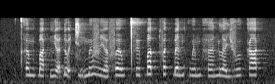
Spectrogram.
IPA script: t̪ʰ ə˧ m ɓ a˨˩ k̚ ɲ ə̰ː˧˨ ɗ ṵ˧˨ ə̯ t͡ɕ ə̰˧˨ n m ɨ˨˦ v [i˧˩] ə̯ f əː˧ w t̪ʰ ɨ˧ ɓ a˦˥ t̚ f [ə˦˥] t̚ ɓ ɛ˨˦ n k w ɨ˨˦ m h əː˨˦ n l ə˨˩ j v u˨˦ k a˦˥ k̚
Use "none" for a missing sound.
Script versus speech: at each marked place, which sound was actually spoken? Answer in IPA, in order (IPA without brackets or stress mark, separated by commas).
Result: i˧˩, ə˦˥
